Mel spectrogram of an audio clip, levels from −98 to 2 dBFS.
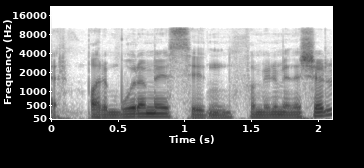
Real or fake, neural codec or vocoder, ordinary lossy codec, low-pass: real; none; none; 9.9 kHz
